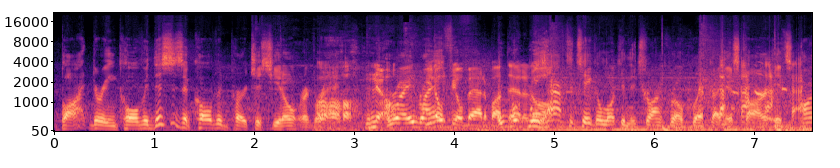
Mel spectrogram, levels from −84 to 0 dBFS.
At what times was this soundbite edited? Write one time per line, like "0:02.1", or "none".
none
